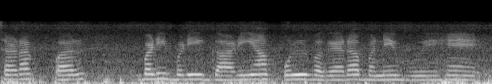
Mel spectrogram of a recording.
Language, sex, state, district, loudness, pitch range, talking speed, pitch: Hindi, female, Uttar Pradesh, Lalitpur, -16 LUFS, 200-225 Hz, 120 wpm, 210 Hz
